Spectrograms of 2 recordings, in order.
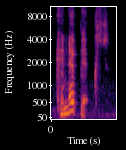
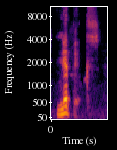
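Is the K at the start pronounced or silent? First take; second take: pronounced; silent. First: The initial K sound is pronounced. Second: The initial K sound is silent. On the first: This is the original German way. "the Germans used to pronounce the K" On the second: This is the simplified American way. "not pronouncing the K"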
